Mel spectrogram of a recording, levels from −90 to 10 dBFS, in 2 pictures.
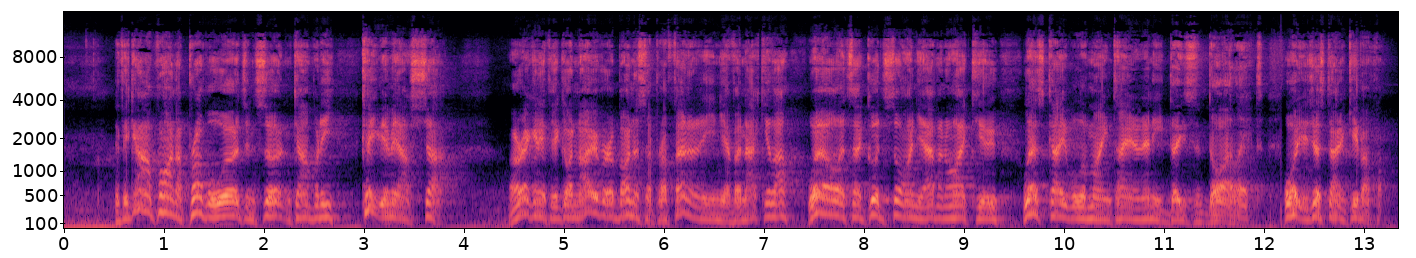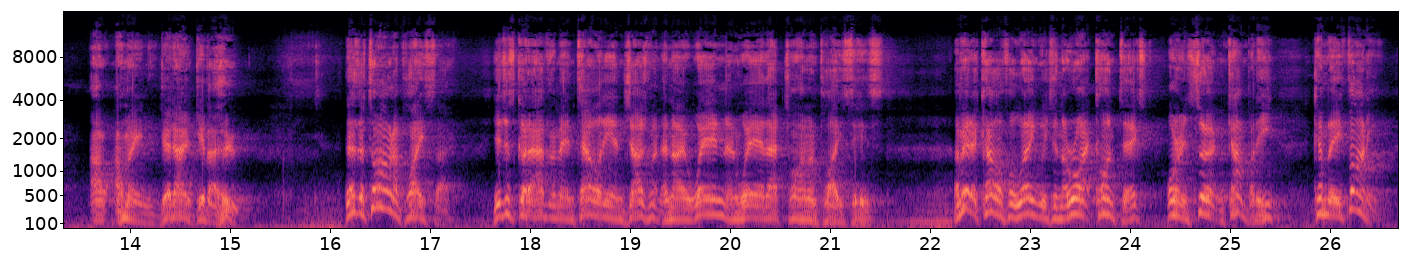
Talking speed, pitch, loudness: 225 wpm, 255 Hz, -19 LUFS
